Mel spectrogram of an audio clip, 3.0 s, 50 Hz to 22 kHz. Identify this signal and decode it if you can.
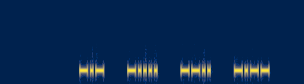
Morse code, heard as a keyed tone, about 46 wpm, spaced as for 26 wpm, 700 Hz. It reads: K6ZY
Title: USA Call Signs - 4 Characters - 3x Character Spacing - 45wpm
